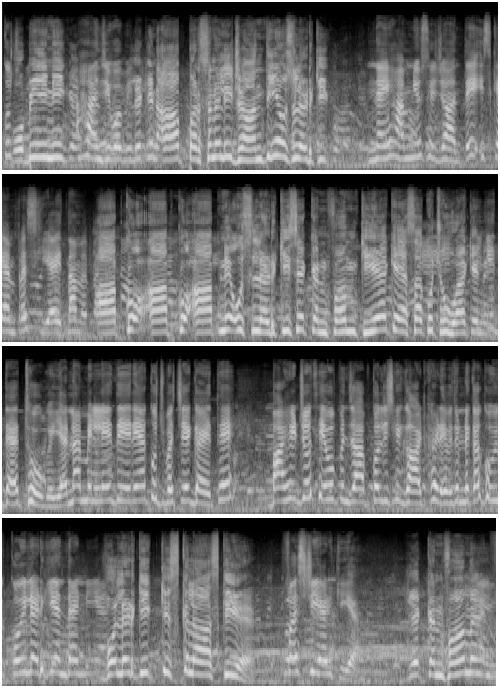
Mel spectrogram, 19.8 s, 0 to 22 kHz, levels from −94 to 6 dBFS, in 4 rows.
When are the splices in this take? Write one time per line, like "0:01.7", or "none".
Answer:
none

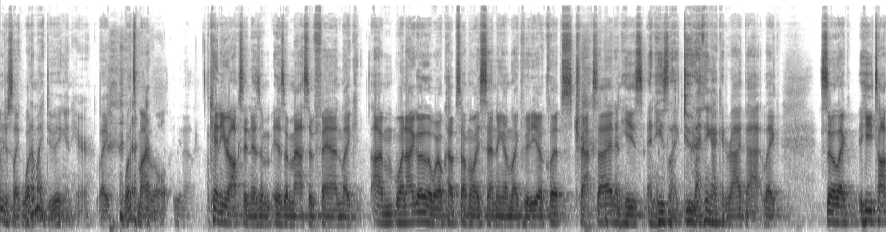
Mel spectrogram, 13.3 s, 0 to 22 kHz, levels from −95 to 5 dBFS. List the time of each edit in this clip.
0:02.5

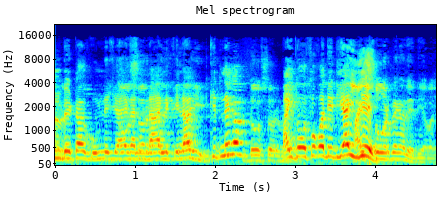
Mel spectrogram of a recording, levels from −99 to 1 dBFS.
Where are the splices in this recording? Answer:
none

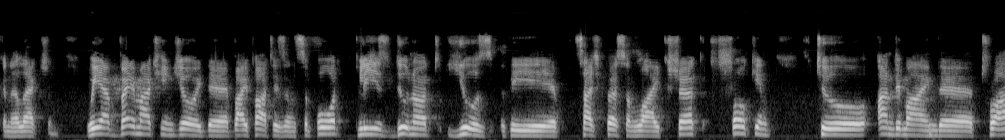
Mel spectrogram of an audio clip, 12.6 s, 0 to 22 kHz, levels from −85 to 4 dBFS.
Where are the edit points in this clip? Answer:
0:04.3

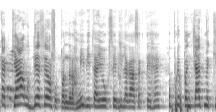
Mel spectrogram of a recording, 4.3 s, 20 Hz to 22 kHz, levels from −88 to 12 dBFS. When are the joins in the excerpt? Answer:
0:01.1
0:03.4

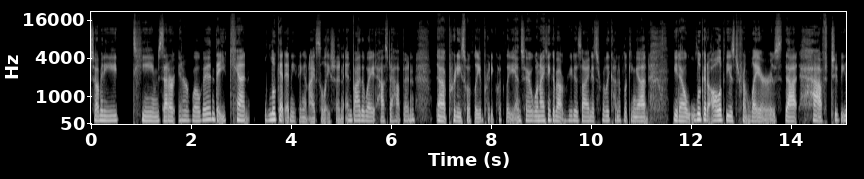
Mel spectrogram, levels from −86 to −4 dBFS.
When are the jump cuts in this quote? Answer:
none

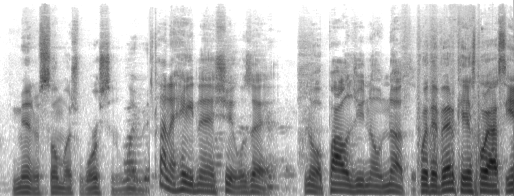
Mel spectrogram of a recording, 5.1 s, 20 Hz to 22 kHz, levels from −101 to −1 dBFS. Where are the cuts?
0:01.5
0:02.9
0:04.1

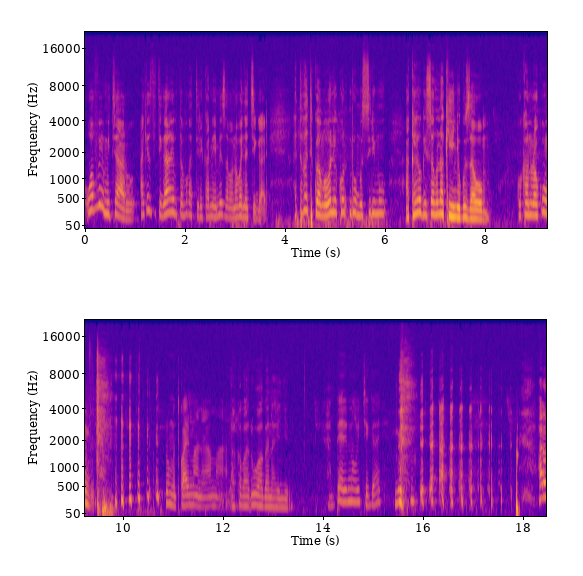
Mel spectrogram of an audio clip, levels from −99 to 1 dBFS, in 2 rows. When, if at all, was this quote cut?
0:10.8

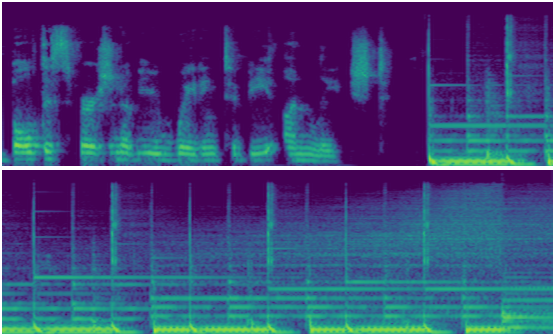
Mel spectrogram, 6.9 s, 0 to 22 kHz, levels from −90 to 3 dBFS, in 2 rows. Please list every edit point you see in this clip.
0:02.4

